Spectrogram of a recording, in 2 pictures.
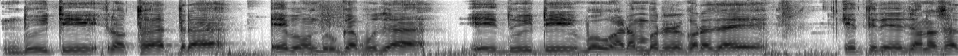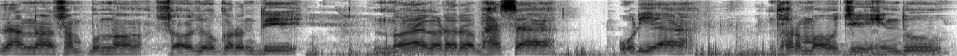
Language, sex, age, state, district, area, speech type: Odia, male, 60+, Odisha, Nayagarh, rural, spontaneous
